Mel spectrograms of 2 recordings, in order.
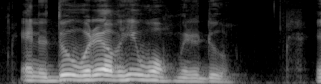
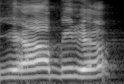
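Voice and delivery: eager yes; 9 semitones higher, 5 dB louder than usual. Retold or imitated. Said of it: "I said".

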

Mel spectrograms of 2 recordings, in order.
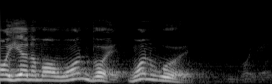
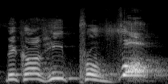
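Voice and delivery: slow, loud and high proclamation; preaching shout; 5 semitones higher, 5 dB louder, slower than usual. Real, not acted. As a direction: drag it out and hammer it home.

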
